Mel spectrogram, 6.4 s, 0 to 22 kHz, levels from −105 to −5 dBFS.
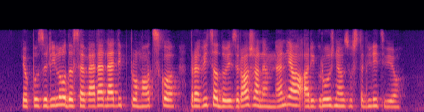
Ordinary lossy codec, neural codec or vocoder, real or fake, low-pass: none; codec, 16 kHz, 0.8 kbps, ZipCodec; fake; 7.2 kHz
